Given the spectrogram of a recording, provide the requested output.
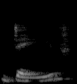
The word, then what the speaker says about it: Damh: Dave the Bard, believe it or not, for those of you that are not familiar with Dave the Bard, it's D-A-M-H, the Bard, but it's pronounced Dave, and his real name happens to be Dave, which is kind of funny.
